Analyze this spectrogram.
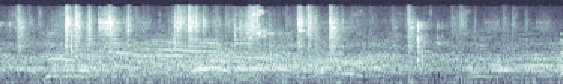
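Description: Swords and armour clash in a battle.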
